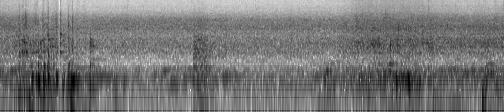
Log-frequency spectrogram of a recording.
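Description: Masala sizzling and frying in a large metal pot as pieces of fried chicken are stirred through it with a wooden spoon, with a few knocks near the start and one a few seconds in.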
